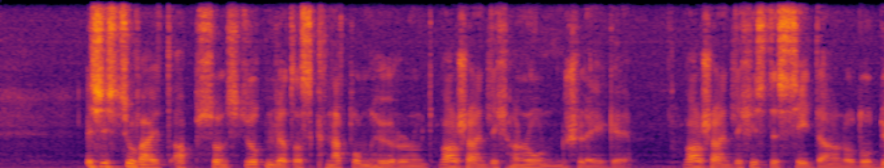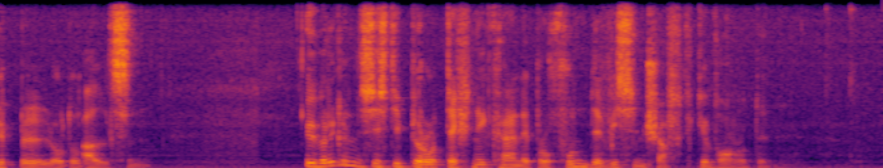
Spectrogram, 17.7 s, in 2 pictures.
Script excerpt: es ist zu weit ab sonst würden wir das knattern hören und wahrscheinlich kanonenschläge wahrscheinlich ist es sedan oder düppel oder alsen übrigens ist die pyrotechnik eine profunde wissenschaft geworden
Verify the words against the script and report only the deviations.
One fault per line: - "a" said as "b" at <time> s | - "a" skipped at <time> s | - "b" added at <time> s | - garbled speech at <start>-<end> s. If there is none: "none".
none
